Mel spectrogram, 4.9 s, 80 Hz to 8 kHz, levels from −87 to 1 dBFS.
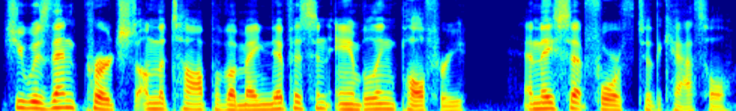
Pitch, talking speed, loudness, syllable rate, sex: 140 Hz, 230 wpm, -20 LUFS, 5.8 syllables/s, male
